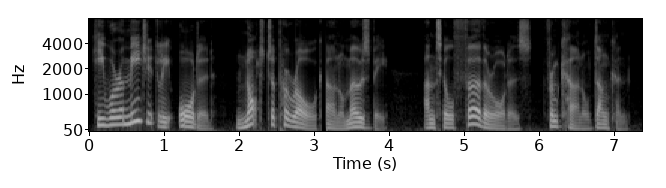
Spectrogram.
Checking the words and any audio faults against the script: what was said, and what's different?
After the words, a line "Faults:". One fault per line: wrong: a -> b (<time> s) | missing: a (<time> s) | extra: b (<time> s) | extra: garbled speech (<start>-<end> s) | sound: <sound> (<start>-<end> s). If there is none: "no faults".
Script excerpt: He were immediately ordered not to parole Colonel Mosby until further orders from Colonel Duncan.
He were immediately ordered not to parole Colonel Mosby until further orders from Colonel Duncan.
Faults:
sound: dropout (3.1-3.2 s)
sound: dropout (4.7-4.7 s)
